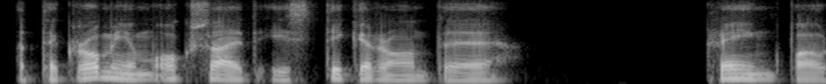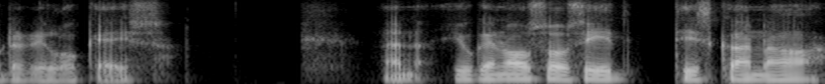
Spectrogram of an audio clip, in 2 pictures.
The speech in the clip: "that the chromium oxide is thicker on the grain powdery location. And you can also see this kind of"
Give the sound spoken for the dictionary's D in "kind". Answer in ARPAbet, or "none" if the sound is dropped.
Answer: none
